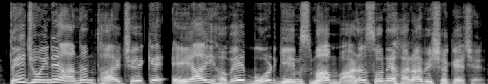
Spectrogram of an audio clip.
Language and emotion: Gujarati, happy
